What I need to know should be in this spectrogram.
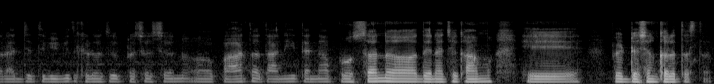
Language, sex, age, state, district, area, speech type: Marathi, male, 30-45, Maharashtra, Nagpur, urban, spontaneous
